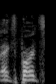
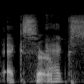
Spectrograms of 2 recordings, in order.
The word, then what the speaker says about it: excerpt: Experts are important to hear them talk. No, excerpt. You're saying it wrong, stupid.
